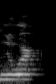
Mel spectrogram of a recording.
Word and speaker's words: Newark: There may be, maybe 10 or 15 Newarks in the United States. Some are pronounced Newark, like we pronounce it. Some are Newark, Delaware. There's a Newark, Ohio, Newark, New York, Newark, California.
